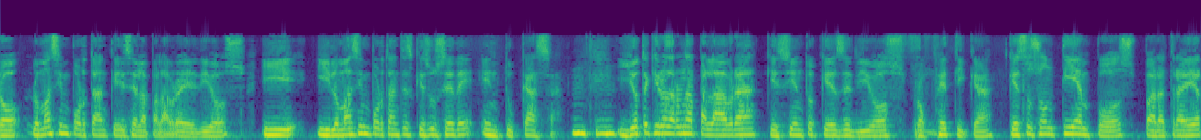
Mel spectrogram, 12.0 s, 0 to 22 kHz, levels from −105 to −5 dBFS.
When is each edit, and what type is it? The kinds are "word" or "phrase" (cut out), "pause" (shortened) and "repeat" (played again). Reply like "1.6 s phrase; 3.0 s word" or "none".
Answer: 1.1 s word; 2.5 s pause; 10.0 s pause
